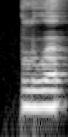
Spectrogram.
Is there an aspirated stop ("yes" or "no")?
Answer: no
